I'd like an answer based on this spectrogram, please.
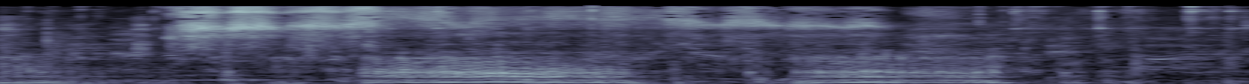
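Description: Dog growling in play while tugging at a child's hood: a short growl, then two long grumbling growls.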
